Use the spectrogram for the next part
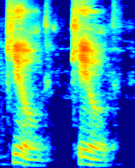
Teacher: Repare que eu não pronuncio o E, eu pulo direto do som do L para o som do D. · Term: som de D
